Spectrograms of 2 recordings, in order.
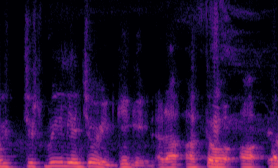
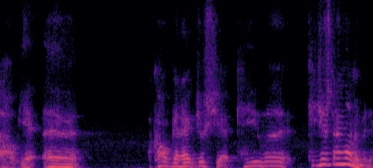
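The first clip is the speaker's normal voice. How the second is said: hushed, soft stage whisper; 8 dB quieter than usual. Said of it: "in a stage whisper".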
